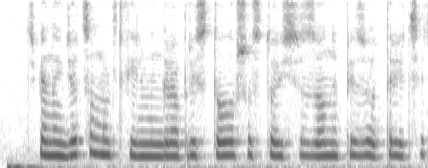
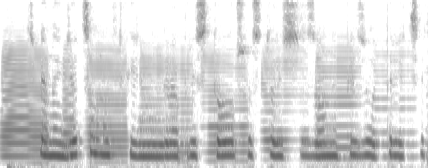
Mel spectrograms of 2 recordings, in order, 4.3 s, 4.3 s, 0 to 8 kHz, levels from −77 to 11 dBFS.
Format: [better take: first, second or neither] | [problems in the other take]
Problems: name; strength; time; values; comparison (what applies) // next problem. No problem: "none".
first | noise reduction (neural mask model RNNoise)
